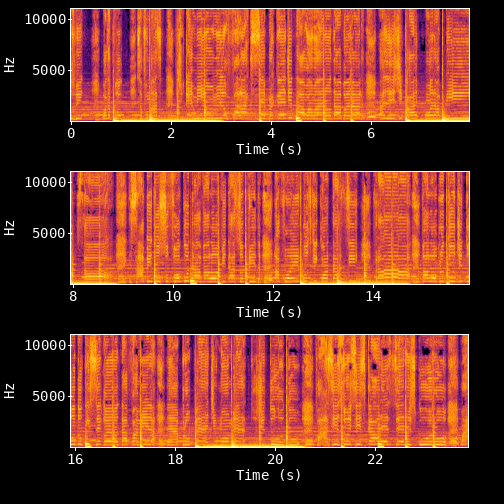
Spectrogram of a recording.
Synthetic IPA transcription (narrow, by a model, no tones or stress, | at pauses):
uzbĩ | bɔt̪ɐpowkʊsɔfumasɐviʃʊkemĩũmiʎofalakɪ̥sẽpɾɪakɾed͡ʒit̪avɐ̃manɐ̃w̃d̪abɐ̃naɾɐmazʒẽt͡ʃɪkɔhɪpõnɐpisɐ | sa̰bɪd̪ʊsofokʊd̪avaloɾvid̪ɐsuɐfid̪ɐlafojẽj̃buskɪkõt̪asɪpɾa | valoɾbɾʊt̪ud͡ʒɪt̪ud̪ʊkɪseɡɐ̃ɲod̪ɐfamiljɐnɛpɾʊpɛd͡ʒɪũmomẽt̪ʊd͡ʒɪt̪ud̪ʊfazisʊ̃ĩsɪsklaɾesẽnʊɪskuɾʊma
